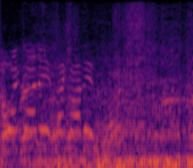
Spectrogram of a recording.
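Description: Demolition derby car engines running in a steady low rumble, with voices shouting over them.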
